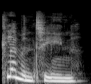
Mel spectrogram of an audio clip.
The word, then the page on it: clementine: British English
